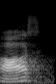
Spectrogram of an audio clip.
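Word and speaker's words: ਆਸ: इसका उच्चारण रहता है आस।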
